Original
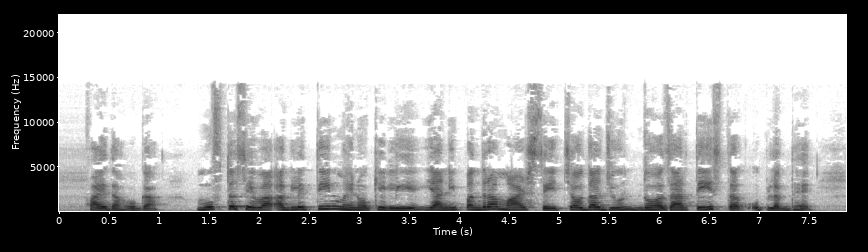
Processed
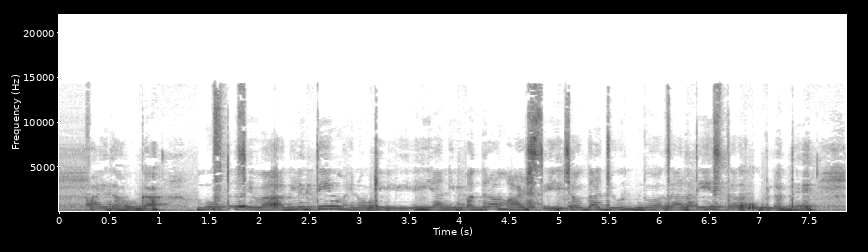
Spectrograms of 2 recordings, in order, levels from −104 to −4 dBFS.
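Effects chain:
comb filter 5.1 ms, depth 56%
compressor whose output falls as the input rises −30 dBFS, ratio −1
level −8.5 dB

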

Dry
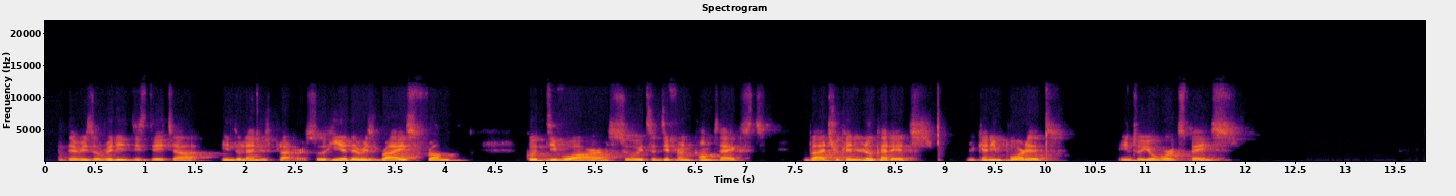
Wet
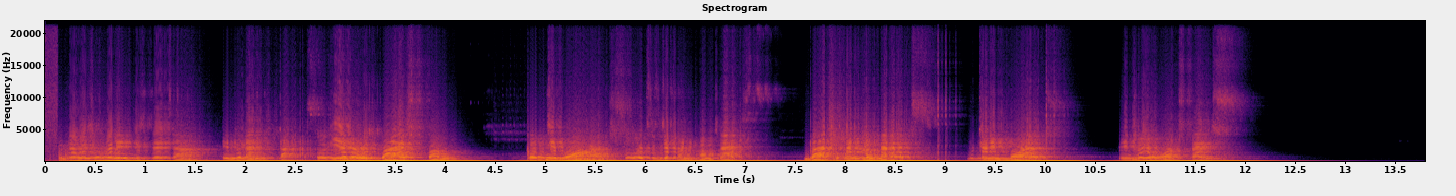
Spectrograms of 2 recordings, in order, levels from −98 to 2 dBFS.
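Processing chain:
parametric band 140 Hz −2.5 dB
full-wave rectification
double-tracking delay 39 ms −13.5 dB
multi-tap delay 77/177 ms −5/−16 dB
comb and all-pass reverb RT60 1.3 s, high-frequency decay 0.35×, pre-delay 110 ms, DRR 18.5 dB
background raised ahead of every attack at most 35 dB per second
level −5.5 dB

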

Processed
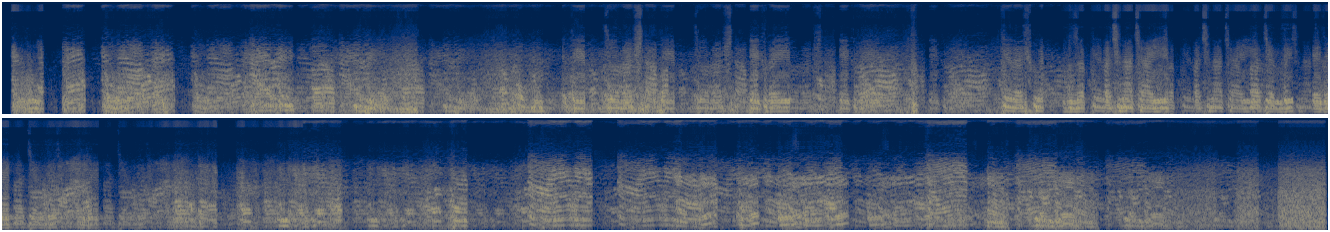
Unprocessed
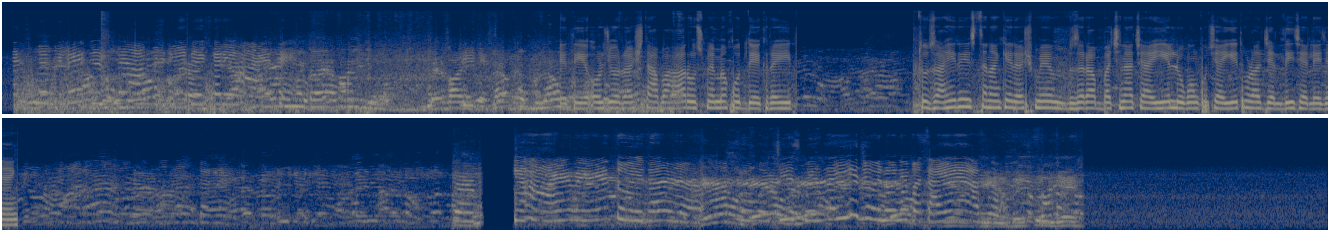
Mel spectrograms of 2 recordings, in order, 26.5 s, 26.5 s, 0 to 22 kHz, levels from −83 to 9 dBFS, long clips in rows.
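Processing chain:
camcorder AGC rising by 8.9 dB per second
noise gate with hold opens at −39 dBFS
high-shelf EQ 3,000 Hz −10.5 dB
downward compressor 6 to 1, threshold −30 dBFS, peak gain reduction 8.5 dB
gate pattern "xx.x.xxx...." 72 BPM −24 dB
pitch-shifted copies added −12 semitones −2 dB, +3 semitones 0 dB, +4 semitones −8 dB
dead-zone distortion −56.5 dBFS
on a send: repeating echo 896 ms, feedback 43%, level −5 dB
on the sum: bad sample-rate conversion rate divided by 2×, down filtered, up hold
level +6.5 dB
Opus 24 kbit/s 48,000 Hz

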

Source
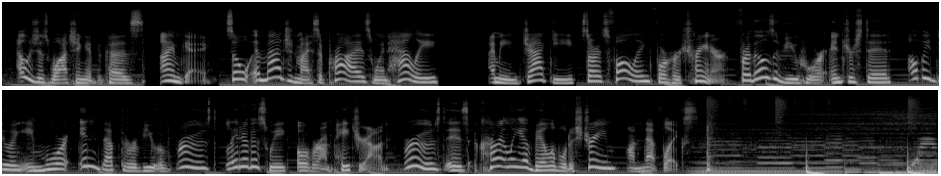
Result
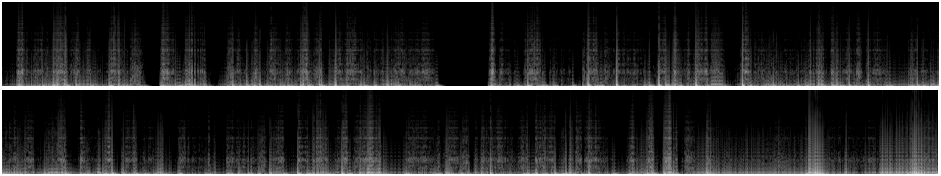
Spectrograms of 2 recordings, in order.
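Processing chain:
samples in bit-reversed order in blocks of 256 samples
0:09.21–0:10.38: low-shelf EQ 400 Hz +8 dB
windowed peak hold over 33 samples
level +1 dB

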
